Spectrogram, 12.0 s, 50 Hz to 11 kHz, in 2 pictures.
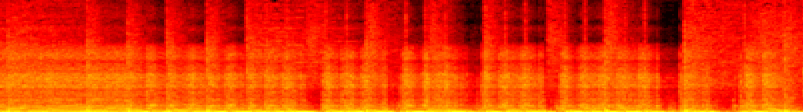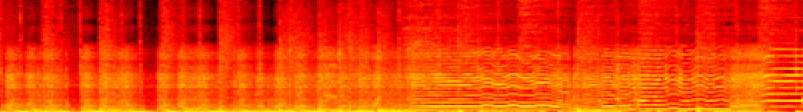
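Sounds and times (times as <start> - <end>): distorted electric guitar metal riff: 0.0 - 12.0.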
